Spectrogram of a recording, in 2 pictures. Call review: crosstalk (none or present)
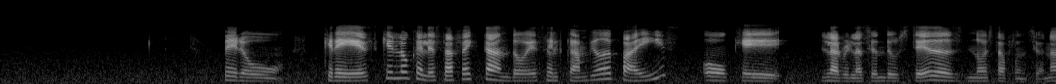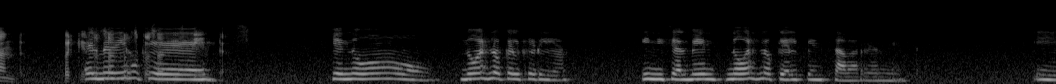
present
